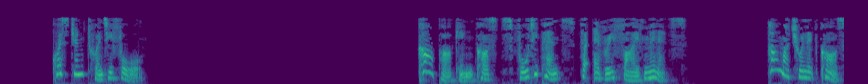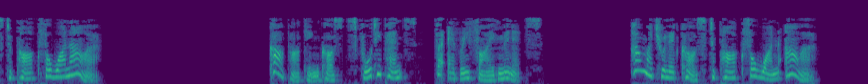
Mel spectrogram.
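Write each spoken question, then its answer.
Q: How much will it cost to park for 1 hour?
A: £4.80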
